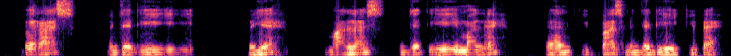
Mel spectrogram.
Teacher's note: Namun begitu, dialek Perak Tengah seperti yang digunakan di dalam filem Kampung Pisang Musikal Raya turut menunjukkan perbezaan iaitu mengalami perubahan dari lingkungan akhir kata sesuatu perkataan dari as kepada urutan ah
